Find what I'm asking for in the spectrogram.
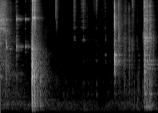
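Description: Two cups for watercolor painting are set down on a studio work surface, giving a few sharp, separate clinks and knocks with quiet pauses between them, close by.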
